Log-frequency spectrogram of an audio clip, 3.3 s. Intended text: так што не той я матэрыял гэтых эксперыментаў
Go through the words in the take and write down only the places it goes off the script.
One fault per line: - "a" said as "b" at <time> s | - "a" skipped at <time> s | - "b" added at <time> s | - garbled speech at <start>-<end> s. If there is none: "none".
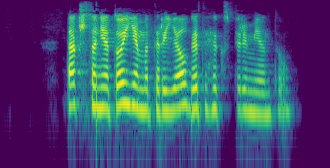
none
